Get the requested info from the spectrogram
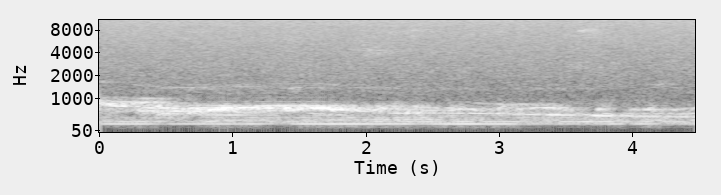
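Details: A hound dog howling at wolves: one long, steady wail held through the whole stretch, smooth and unbroken with layered harmonics and barely any rise or fall, over a faint quiet background.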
